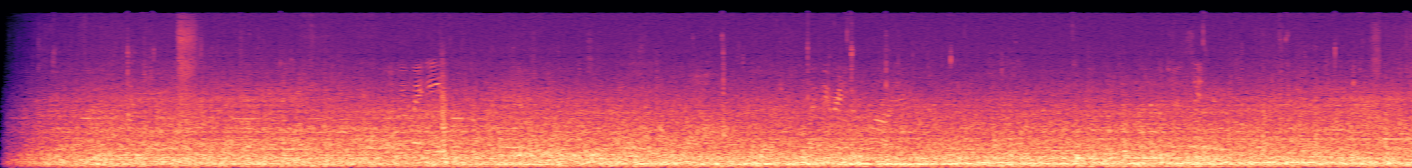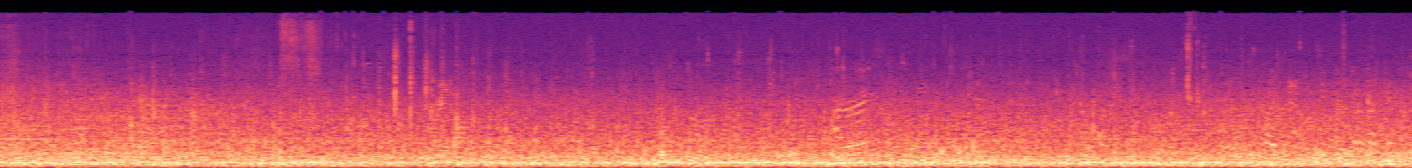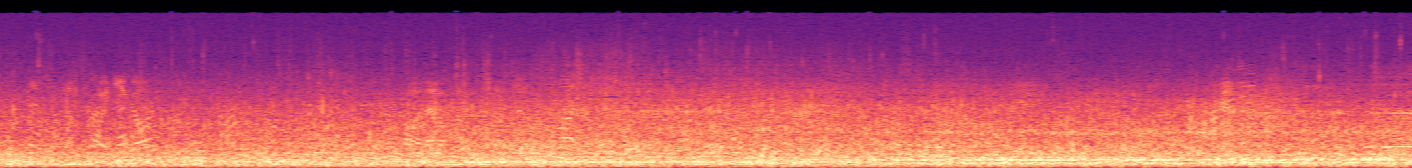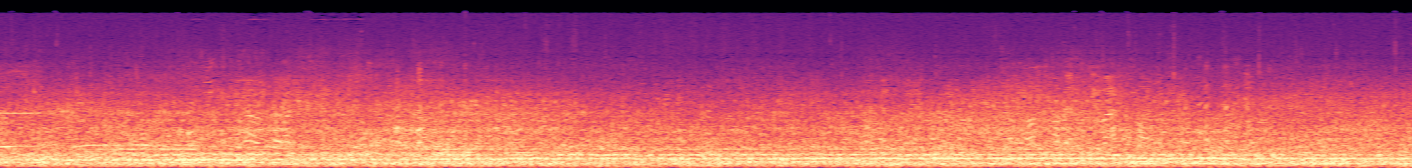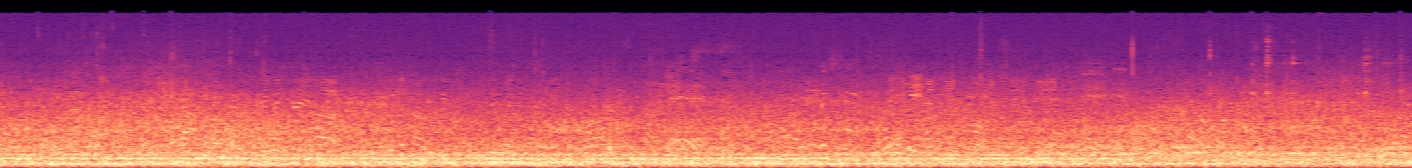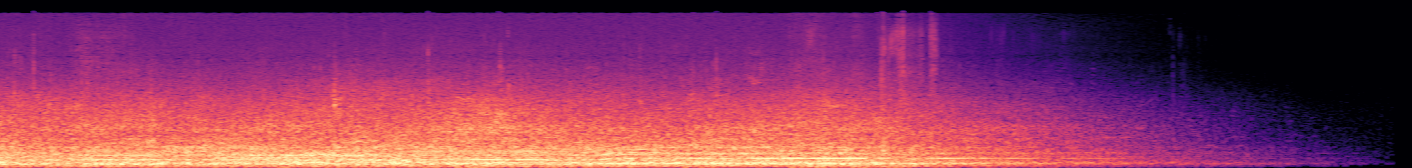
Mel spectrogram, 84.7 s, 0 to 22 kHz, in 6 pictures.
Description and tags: Boat Ramp - Recording from 68 meters 2
This is a bit of an experiment I was recording from a pontoon 68 meters across water to a boat launching ramp.
boat-ramp, sea, field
